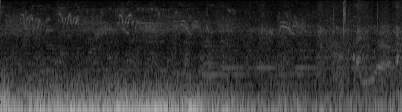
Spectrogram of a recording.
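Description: A horse trotting on the sand footing of an outdoor arena, under a heavy low rumble that eases about halfway through.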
